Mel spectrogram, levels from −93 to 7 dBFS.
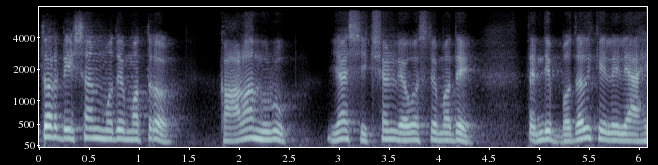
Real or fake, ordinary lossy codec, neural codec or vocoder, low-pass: fake; none; codec, 24 kHz, 0.5 kbps, DualCodec; 7.2 kHz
